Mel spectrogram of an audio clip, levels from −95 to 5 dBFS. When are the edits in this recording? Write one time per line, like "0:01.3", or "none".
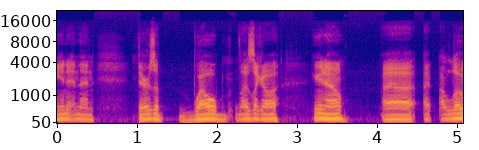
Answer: none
